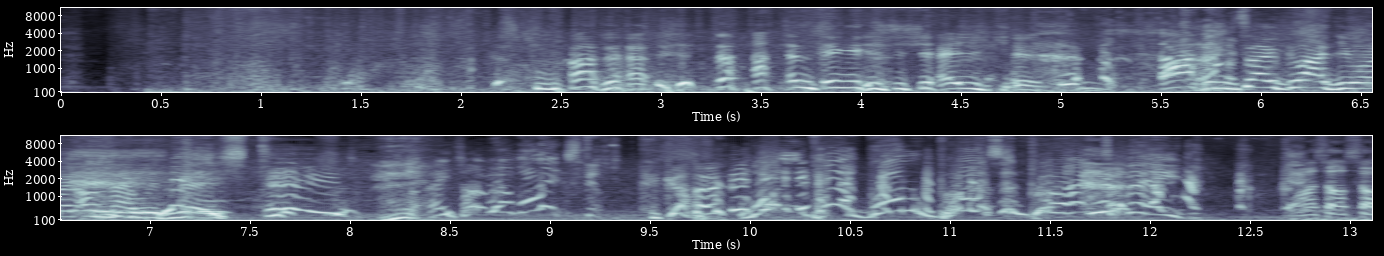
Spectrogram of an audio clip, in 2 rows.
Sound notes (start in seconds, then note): 0.5 epic music begins; 3.3 laughs; 9.7 laughs; 11.9 Tobi laughing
